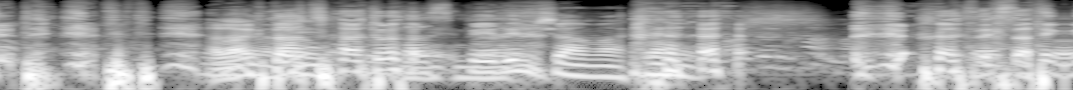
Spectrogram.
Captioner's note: laughs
